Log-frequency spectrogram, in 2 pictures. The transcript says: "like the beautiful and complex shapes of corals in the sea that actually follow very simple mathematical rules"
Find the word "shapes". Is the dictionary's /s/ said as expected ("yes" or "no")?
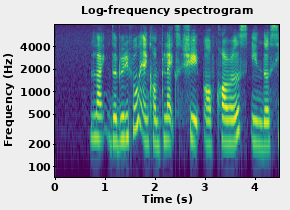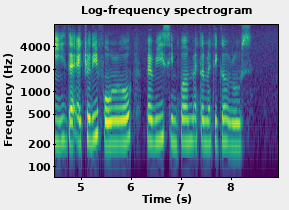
no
